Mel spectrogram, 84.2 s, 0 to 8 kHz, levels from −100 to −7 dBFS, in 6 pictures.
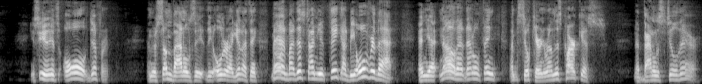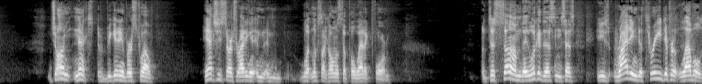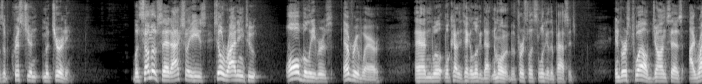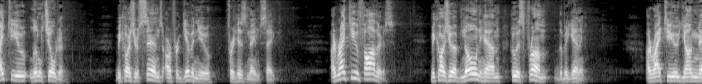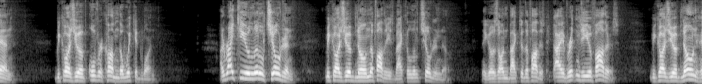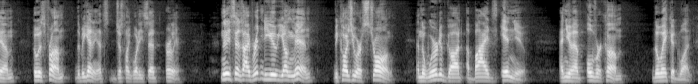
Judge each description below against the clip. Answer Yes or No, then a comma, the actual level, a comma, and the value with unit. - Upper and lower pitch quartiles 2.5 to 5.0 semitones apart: No, wide, 5.4 semitones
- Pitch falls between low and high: Yes, medium, 145 Hz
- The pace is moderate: Yes, average, 170 wpm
